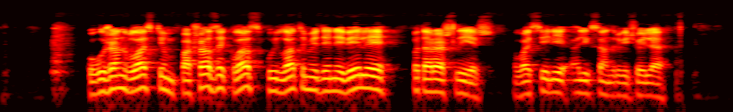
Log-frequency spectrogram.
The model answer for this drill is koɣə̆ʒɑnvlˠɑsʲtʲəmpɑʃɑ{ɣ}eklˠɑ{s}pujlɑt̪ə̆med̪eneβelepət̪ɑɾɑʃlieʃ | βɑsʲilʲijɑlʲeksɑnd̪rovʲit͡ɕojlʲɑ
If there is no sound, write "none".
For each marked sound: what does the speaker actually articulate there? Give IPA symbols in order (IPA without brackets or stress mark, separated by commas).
z, s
